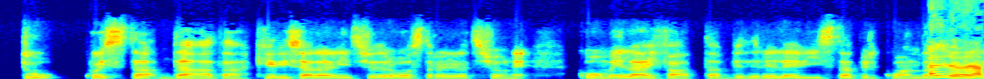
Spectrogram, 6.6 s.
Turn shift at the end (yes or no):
yes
